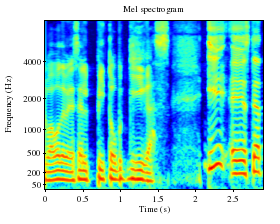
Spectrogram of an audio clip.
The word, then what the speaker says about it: Gigas: Pronto, eh, bueno, ¿cómo, se, ¿cómo se pronunciará? ¿Gigas o Gigas? como, ah, los según gigabytes. es Gigas.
